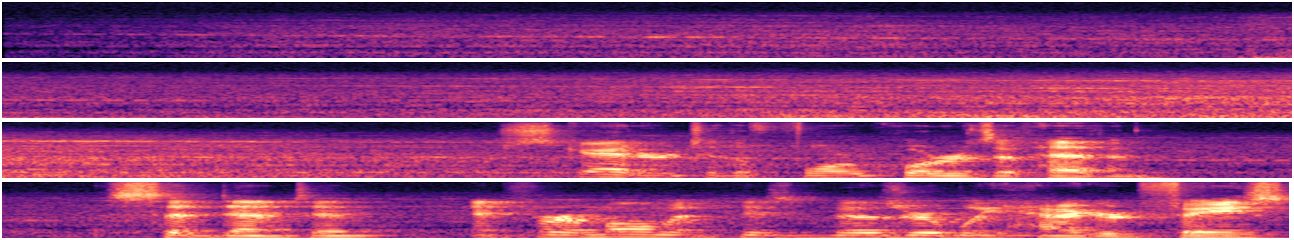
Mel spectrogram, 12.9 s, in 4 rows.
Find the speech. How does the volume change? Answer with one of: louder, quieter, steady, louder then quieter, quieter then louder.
steady.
